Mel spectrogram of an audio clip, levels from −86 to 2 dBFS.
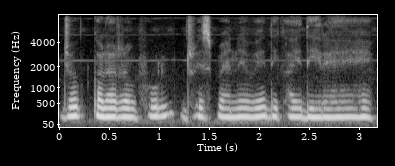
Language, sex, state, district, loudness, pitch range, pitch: Hindi, female, Jharkhand, Ranchi, -17 LUFS, 185-195 Hz, 185 Hz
